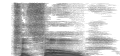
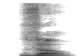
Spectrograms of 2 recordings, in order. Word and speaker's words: Zuo: We've all probably stumbled on how to properly pronounce his name, which is often either pronounced phonetically as Tso, or more like So, without the T sound. The general's real surname was actually Zhou, which is pronounced Z-U-O, rather than the So that we call him.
